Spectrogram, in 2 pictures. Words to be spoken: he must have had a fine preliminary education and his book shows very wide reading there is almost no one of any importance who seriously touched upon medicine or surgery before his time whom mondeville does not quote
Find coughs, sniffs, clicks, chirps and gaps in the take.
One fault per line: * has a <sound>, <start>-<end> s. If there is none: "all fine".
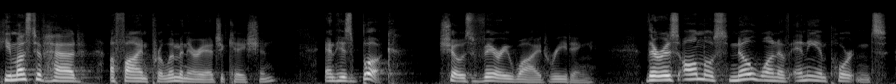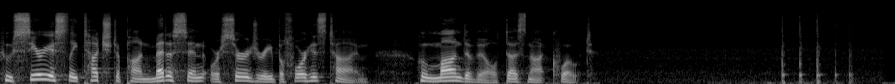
* has a tap, 16.0-17.6 s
